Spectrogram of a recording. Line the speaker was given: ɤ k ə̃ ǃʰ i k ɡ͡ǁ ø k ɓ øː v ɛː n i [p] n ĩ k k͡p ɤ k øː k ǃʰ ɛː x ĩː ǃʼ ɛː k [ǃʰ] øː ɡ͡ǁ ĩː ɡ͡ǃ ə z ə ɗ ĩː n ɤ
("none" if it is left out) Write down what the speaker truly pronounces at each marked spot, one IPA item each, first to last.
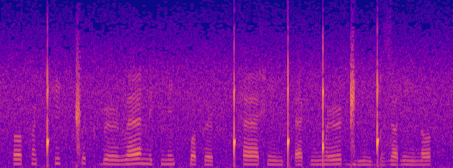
k, ŋ͡ǃ

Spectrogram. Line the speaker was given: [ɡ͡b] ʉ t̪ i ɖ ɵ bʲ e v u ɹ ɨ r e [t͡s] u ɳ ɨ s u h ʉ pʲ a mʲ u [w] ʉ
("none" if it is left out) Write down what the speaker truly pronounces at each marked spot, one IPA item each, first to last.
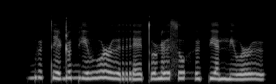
b, t̪, ɹ

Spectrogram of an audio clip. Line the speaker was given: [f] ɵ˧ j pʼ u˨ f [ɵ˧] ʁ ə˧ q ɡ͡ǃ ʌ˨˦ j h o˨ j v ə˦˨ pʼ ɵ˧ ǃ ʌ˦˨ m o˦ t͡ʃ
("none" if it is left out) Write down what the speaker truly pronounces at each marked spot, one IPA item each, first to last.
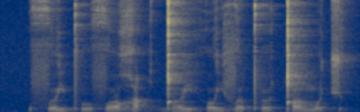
f, o˧

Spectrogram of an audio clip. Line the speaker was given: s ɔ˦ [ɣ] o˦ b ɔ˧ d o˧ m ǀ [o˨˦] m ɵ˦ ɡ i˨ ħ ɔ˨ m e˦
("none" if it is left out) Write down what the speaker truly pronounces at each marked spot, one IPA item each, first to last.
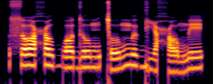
ħ, o˨˦

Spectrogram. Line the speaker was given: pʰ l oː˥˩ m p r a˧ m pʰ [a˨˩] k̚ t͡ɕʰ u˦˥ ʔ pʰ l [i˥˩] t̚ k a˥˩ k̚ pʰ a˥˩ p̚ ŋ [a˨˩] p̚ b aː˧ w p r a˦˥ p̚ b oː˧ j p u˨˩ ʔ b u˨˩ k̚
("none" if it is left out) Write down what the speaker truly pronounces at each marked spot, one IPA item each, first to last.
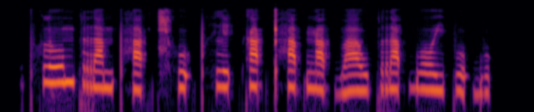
a˨˩, i˦˥, a˨˩

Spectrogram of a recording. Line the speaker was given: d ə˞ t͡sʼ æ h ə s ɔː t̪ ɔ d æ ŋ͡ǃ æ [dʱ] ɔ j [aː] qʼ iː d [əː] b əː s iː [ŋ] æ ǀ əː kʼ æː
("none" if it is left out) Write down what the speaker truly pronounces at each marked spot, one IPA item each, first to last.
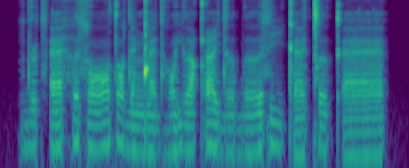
dʱ, əː, əː, kʼ

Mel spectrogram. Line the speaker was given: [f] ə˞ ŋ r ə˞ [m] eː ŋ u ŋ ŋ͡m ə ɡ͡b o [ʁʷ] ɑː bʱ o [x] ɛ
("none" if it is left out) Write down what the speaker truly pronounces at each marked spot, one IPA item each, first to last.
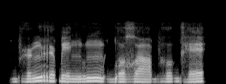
bʱ, ɓ, ʁʷ, ɡʱ

